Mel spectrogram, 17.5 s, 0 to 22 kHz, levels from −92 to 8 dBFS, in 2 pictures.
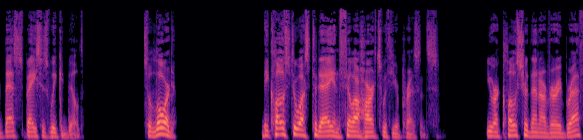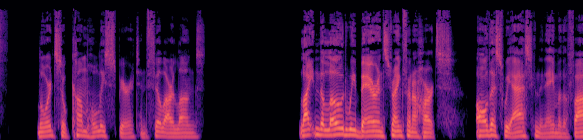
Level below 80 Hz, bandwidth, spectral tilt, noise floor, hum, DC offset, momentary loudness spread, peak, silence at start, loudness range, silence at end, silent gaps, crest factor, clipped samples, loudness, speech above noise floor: -62 dBFS; 16.5 kHz; -5 dB/octave; under -90 dBFS; none; under 0.1%; 13 LU; -8 dBFS; 0 s; 5 LU; 0 s; 1.30-1.46 s, 1.71-2.14 s, 2.67-2.98 s, 3.07-3.92 s, 6.69-7.29 s, 8.89-9.30 s, 11.86-13.23 s, 15.76-15.87 s; 18 dB; under 0.1%; -24 LUFS; over 66 dB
